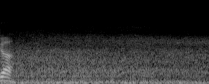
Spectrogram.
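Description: Steady low rumble of distant traffic, with the last of a man's word at the very start.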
